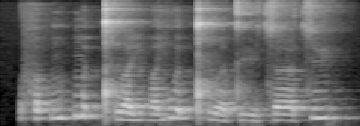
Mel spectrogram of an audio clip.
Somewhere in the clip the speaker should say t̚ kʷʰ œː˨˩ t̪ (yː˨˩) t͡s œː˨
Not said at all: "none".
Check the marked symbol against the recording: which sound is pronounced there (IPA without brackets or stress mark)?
yː˨˩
